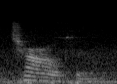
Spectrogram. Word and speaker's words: Charlton: My name is Nellie Weber Charlton. You want the last name spelled? – Yes, please. – C-H-A-R-L-T-O-N.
